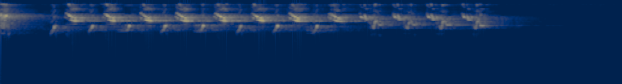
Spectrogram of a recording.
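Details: Singing European goldfinch delivering a quick, bright twittering trill of about twelve liquid repeated notes that softens and fades out.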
